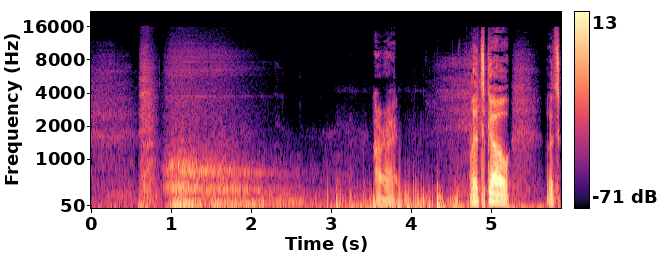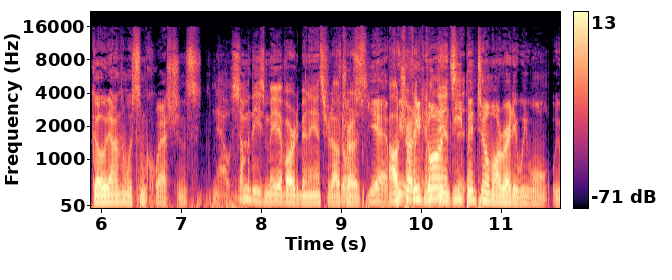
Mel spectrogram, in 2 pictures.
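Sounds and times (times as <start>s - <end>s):
person breathing in and out: 0.0s - 2.8s
speech: 3.6s - 4.0s, 4.7s - 11.7s.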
